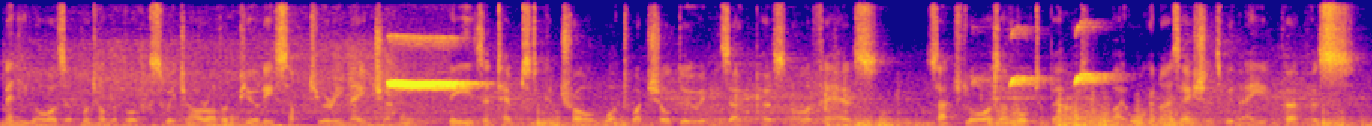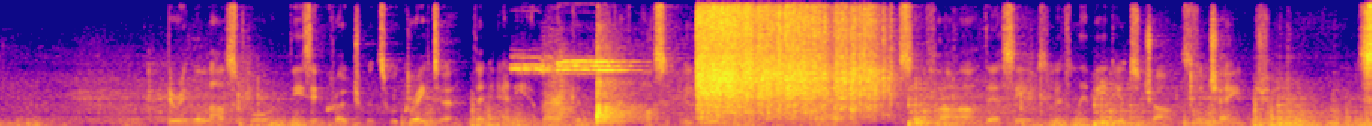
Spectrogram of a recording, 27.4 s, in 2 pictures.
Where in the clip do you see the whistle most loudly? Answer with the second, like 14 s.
4 s.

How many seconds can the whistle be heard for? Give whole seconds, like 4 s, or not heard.
4 s.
